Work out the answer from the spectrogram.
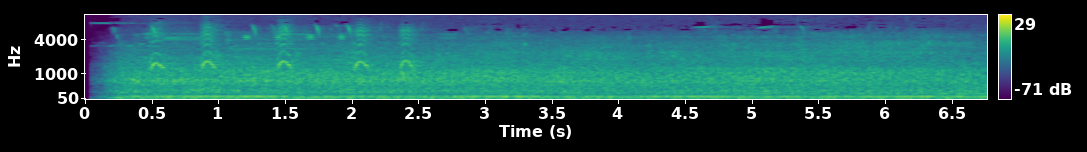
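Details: A mallard hen dabbling close to the camera at Canoe Meadows Wildlife Sanctuary, Pittsfield, Massachusetts, on 9 April 2024 gives about six short, harsh quacks, roughly two per second, then falls silent under a steady rushing noise and low hum.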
